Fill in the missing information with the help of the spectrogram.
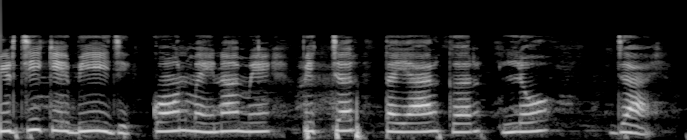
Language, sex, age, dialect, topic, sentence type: Maithili, female, 25-30, Angika, agriculture, question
